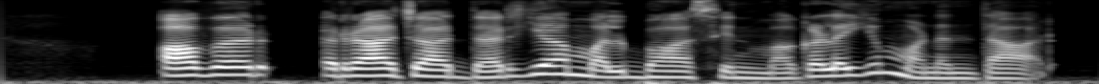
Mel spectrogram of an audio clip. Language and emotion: Tamil, neutral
